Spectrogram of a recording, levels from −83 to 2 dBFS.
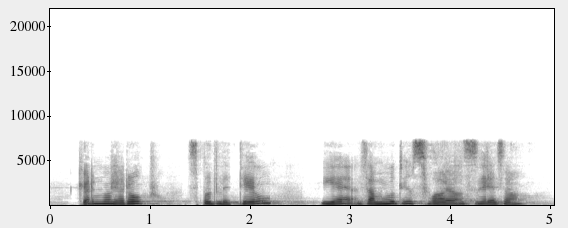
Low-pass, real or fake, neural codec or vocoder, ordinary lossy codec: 7.2 kHz; fake; codec, 16 kHz in and 24 kHz out, 0.6 kbps, FireRedTTS-2 codec; none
